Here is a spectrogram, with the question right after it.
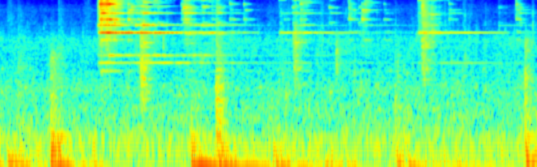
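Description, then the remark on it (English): Christmas bells ring out in overlapping peals, with bright strikes repeating every second or so and long shimmering tones hanging between them over a low background rumble. “The bells are ringing for you this Christmas holiday.”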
